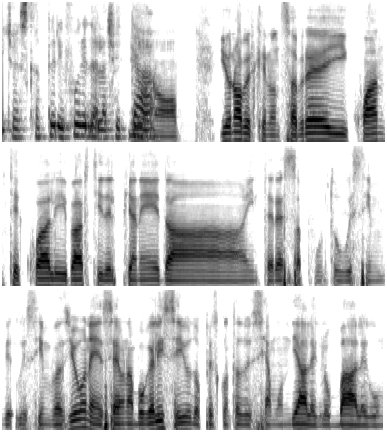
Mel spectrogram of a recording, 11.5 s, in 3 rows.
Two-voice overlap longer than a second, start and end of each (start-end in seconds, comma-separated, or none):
none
